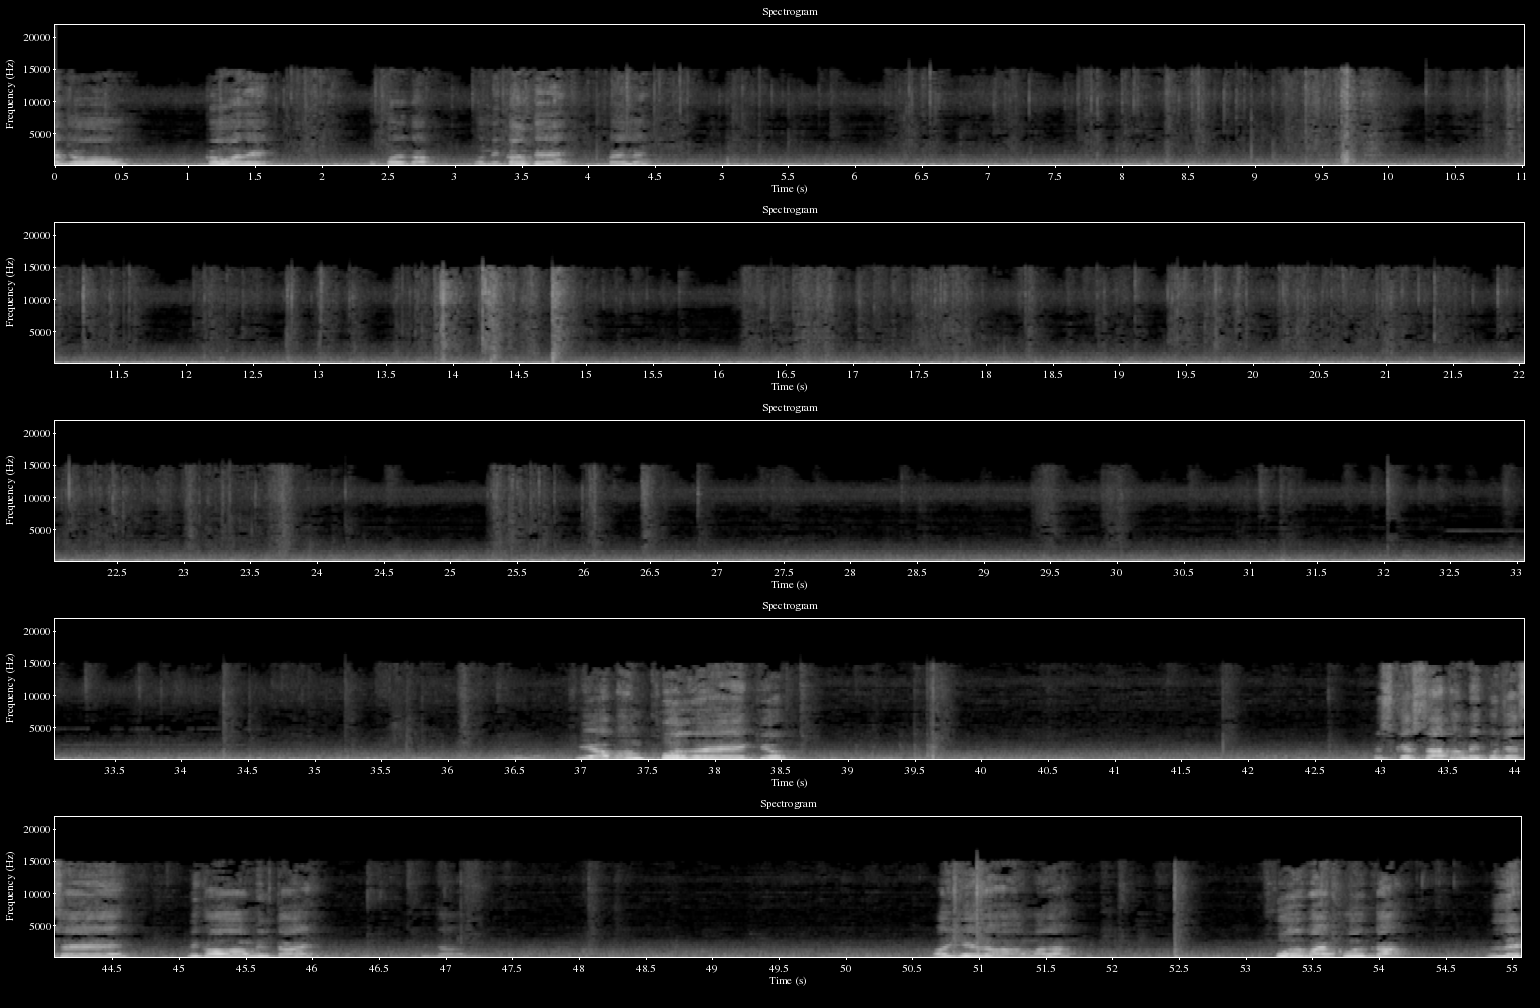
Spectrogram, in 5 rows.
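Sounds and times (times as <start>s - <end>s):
low electrical hum: 0.0s - 55.0s
plastic wrapping crinkling and tearing: 1.3s - 15.4s, 16.1s - 24.4s, 25.2s - 27.0s, 33.6s - 36.4s.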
